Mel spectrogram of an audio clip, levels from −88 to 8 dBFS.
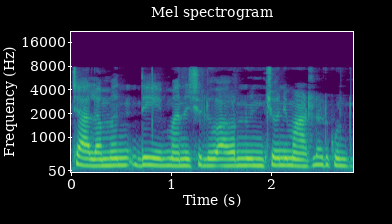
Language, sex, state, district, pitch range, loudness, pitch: Telugu, female, Andhra Pradesh, Chittoor, 195-210 Hz, -12 LUFS, 200 Hz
